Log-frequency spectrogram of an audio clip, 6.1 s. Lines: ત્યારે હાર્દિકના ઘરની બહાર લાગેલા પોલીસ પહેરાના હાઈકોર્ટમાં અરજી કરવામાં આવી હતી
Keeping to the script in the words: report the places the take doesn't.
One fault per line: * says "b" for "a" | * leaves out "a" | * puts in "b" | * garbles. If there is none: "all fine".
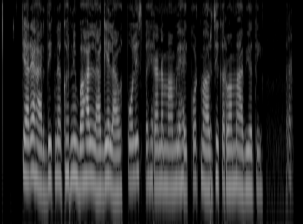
* puts in "મામલે"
